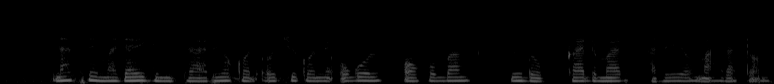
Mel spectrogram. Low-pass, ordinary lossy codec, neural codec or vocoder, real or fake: 3.6 kHz; none; none; real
